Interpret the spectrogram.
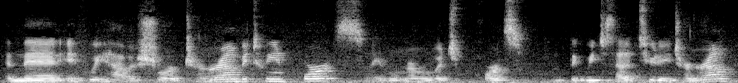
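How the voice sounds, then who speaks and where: A woman from Canada, a field programs coordinator, explaining her work in a brisk, emphatic way. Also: deep voice, slight background noise, low-quality recording. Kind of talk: casual podcast interview.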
